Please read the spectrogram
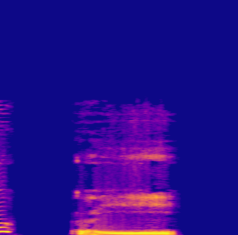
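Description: A voice pronouncing the Arabic letter ghayn with a long vowel, each syllable held for about a second. One syllable fades out just after the start, and a second, steady and slightly falling in pitch, sounds from just under a second in to near the end.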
